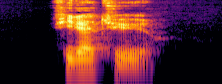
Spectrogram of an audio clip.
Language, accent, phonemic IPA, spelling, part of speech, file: French, France, /fi.la.tyʁ/, filature, noun, LL-Q150 (fra)-filature.wav
- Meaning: 1. filature 2. spinning factory 3. watch, surveillance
